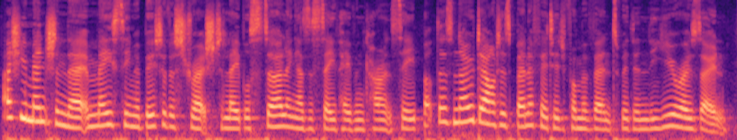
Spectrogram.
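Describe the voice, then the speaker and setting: Woman, TV journalist, formal articulate delivery, scripted interview questions, average pitch. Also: expressive, fast, hardly any pauses, a little mellow.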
